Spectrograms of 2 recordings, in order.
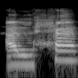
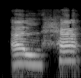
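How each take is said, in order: No difference in how they are said.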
